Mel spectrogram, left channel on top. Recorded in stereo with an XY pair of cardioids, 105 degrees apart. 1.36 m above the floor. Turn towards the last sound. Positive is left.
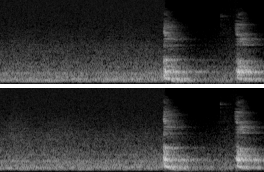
turn(degrees=-55)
